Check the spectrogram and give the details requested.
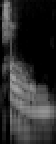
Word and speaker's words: pwned: yeah have i been it's pronounced pone p w n e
